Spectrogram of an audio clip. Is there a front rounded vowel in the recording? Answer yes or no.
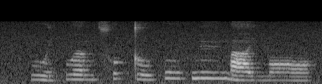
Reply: yes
